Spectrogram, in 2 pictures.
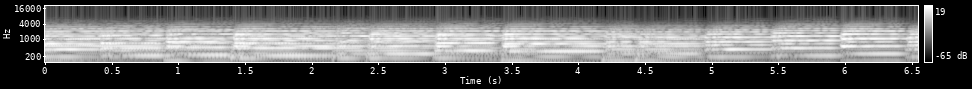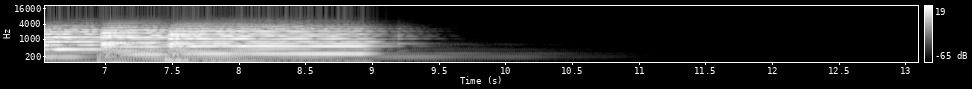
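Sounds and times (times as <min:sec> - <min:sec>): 
brass playing a hymn: 0:00.0 - 0:09.3.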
